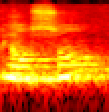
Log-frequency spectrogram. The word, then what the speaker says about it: Lançon: je vais vous dire deux mots sur philippe lançon c'est parce qu'il me semble que c'est important que vous sachiez donc philippe consent son nom s'écrit lan cédille oen philippe lançon donc philippe lançon et 1 et 1 est un journaliste c'est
